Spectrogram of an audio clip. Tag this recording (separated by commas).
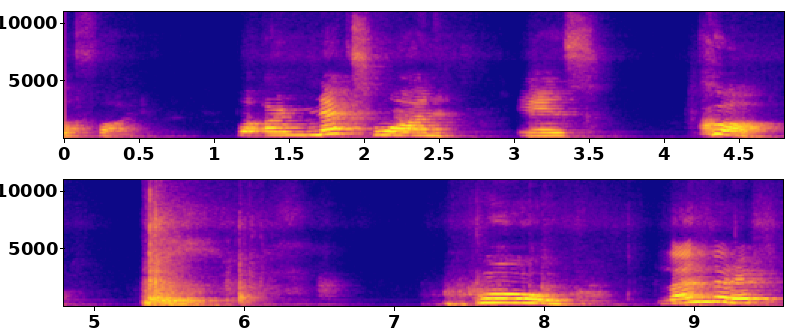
Speech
